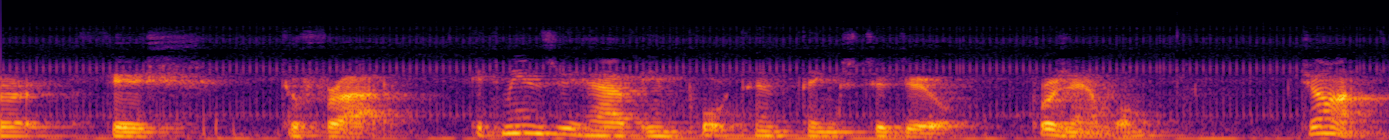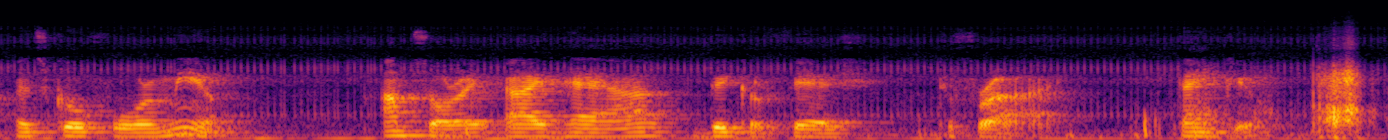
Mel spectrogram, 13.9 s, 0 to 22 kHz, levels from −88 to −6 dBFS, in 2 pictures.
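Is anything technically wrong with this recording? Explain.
No, nothing in the signal points to a technical problem.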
